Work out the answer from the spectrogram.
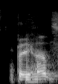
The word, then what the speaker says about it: Behance: I'm just on, is it Behance? Is that how you say it? Yep, Behance is the one, yes.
